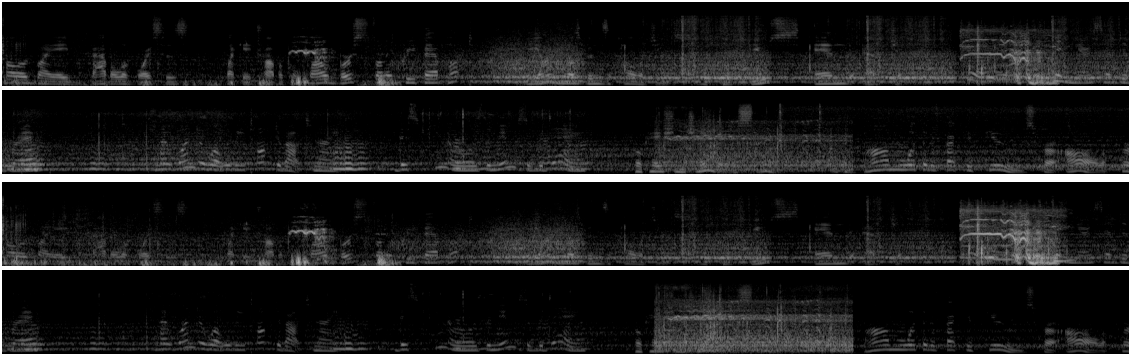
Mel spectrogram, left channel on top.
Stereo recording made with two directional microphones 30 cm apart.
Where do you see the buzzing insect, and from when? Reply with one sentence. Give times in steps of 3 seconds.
You can hear the buzzing insect on the right from 0 s, in the centre from 3 s and on the left from 6 s.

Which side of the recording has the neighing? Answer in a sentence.
You can hear the neighing on the right.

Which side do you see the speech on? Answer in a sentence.
In this clip you hear the speech on the left.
